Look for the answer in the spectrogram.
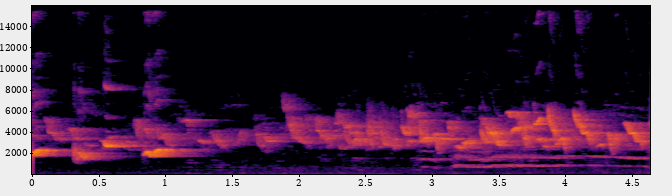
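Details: Lemon-bellied white-eye singing at dawn: a fast, dense stream of high twittering chirps and trills, opening with bright short notes, then lower steady whistled tones running beneath the chatter.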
